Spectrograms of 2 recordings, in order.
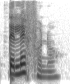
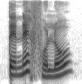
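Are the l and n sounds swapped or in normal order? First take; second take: normal order; swapped. First: The l and n sounds are in place. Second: The l and n sounds trade places. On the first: The speaker calls it right. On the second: The speaker calls it wrong.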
